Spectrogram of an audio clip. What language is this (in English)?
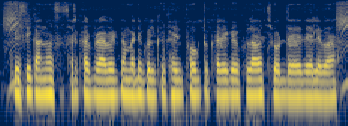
Bhojpuri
